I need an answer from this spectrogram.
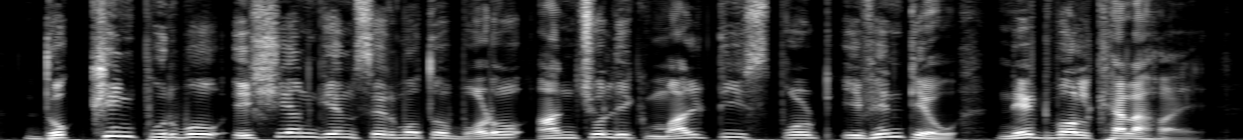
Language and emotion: Bengali, neutral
